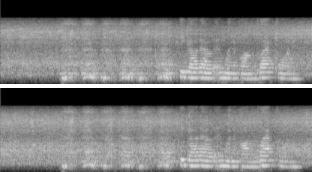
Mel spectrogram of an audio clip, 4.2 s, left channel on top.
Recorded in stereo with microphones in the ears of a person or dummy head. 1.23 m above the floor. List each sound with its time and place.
0.8 s sawing: 15° left (ahead or behind), 2.0 m
2.4 s a woman speaking: 50° left (ahead or behind), 1.0 m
